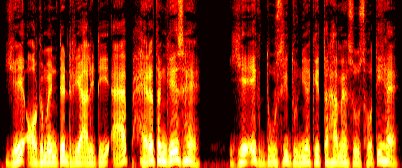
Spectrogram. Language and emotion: Urdu, surprised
